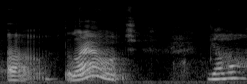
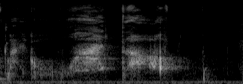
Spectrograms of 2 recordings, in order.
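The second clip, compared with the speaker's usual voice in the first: stunned whisper; 11 dB quieter, much slower than usual. Retold or imitated. Stunned at the smashed car.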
